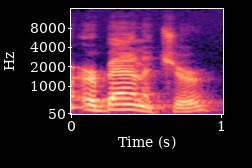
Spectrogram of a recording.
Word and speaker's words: urbanature: The term urbanature rhymes with furniture, suggests that all human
